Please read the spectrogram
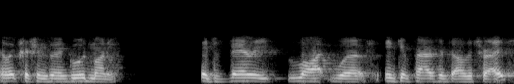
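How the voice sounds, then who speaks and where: The pace is moderate. The speaker has an Australian accent. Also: man. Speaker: carpenter. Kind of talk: casual interview chat. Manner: loud; hesitant, many fillers.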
